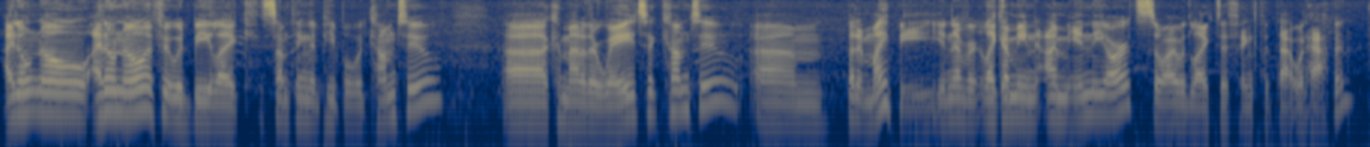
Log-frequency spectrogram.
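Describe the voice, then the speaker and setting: A man's voice: medium pitch, animated, fairly quick, clear, resonant tone. A man visiting the town, speaking casually and tentatively in an interview with many fillers.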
